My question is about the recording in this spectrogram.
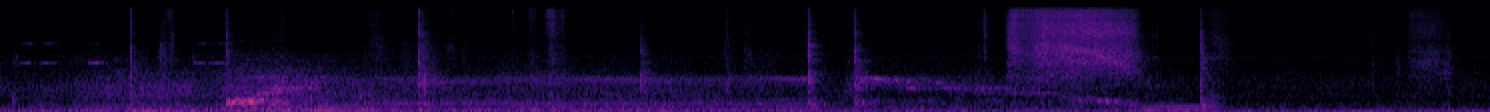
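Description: Electronic wheel balancer spinning a tyre on an alloy wheel for a balance run: a rising whine as it spins up, a steady hum while it measures, then a falling whine as it brakes to a sudden stop. A loud hiss comes about ten seconds in, with a few clicks along the way.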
